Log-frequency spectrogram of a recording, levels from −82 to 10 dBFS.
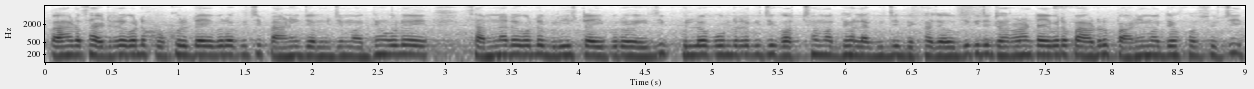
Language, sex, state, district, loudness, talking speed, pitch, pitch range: Odia, male, Odisha, Khordha, -14 LUFS, 200 wpm, 190 Hz, 180-195 Hz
